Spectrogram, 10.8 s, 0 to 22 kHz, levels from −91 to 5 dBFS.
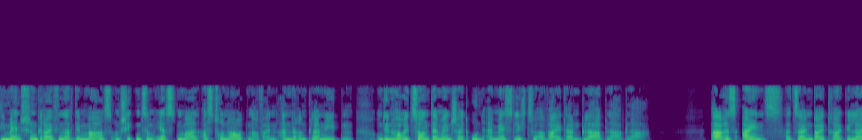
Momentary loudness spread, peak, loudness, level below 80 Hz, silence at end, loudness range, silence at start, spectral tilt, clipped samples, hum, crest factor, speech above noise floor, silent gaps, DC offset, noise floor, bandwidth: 9 LU; -6 dBFS; -27 LUFS; -50 dBFS; 0 s; 2 LU; 0 s; -5.5 dB/octave; under 0.1%; none; 22 dB; 53 dB; none; under 0.1%; -79 dBFS; 8.8 kHz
